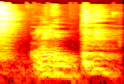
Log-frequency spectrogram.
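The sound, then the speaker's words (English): A quick, breathy sniff, followed by two low, rumbling bursts of throat clearing in a row, with no speech. “Also, apologize for the sniffing and everything.”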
